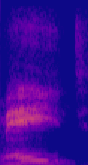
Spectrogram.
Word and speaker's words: made: এখন তুমি যদি এখানে মেয়ে, এটা এটা এটা কি, এটা আছে কি MADE, তুমি যদি মেড বলো তাহলে তো অবশ্যই ভুল, বলতে হবে মেইড, লেক, তাই না?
